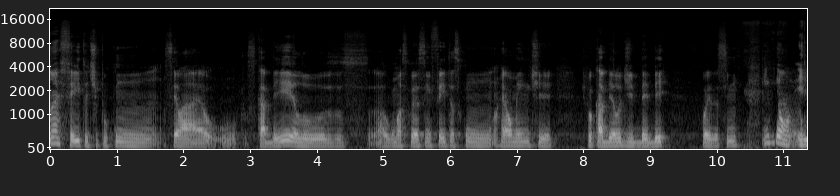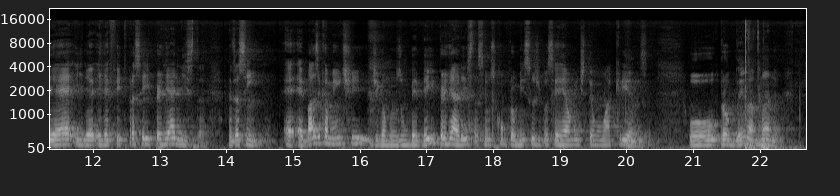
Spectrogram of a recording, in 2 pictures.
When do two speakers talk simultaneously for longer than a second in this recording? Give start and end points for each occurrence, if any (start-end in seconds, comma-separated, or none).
none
